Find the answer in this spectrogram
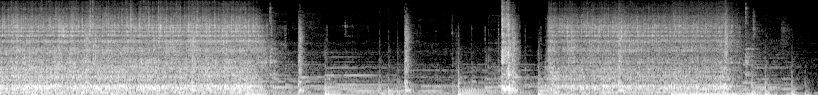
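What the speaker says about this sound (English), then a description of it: "Prepare the carrots in the mixer like this." A kitchen mixer runs in two loud, steady motor bursts while chopping peeled carrots for vegetable soup, separated by a short pause of clatter and knocks.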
